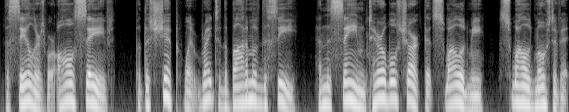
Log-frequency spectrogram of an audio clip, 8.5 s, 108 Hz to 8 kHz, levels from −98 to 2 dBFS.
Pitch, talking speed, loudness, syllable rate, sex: 130 Hz, 195 wpm, -17 LUFS, 5.0 syllables/s, male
